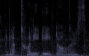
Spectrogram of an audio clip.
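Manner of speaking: hushed whisper in a store. Real, not acted. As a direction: keep it quiet, barely voiced. Hushed in store, repeated later.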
